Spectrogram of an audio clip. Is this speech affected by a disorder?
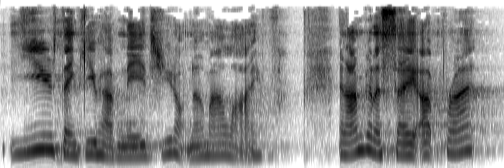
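Yes: cleft lip and palate, severe.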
